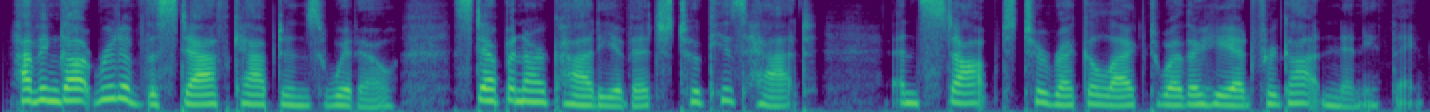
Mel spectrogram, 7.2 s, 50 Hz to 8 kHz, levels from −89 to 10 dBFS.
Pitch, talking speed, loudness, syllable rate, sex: 210 Hz, 185 wpm, -20 LUFS, 5.9 syllables/s, female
